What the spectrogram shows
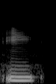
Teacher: जिन स्वरों के उच्चारण में मुख सबसे कम खुलता है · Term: संवृत स्वर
